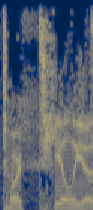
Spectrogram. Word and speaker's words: tortillas: there was another one tortillas tortillas you pronounce the silent L yeah oh we were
